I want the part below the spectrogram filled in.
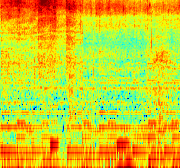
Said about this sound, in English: Let's give it a flip. Nice searing.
